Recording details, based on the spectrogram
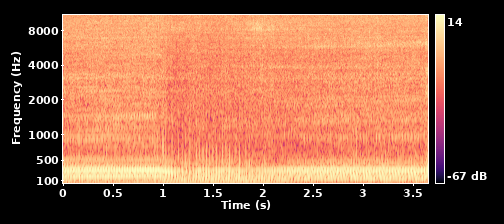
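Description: Motorcycle engine running steadily while riding, a loud continuous mid-pitched drone with a brief dip in revs then settling into an even hum with wind noise.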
